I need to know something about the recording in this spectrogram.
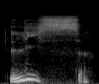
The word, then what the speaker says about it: lisse: Lisse. Double S here, so it's really a strong S. Lisse. Okay, don't insist on the final E. Lisse.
